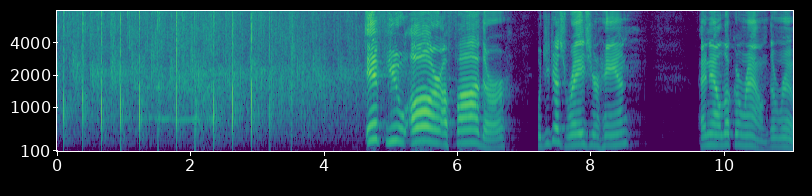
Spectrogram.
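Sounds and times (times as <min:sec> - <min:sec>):
audience applause: 0:00.0 - 0:04.6
speech: 0:04.6 - 0:08.6, 0:09.6 - 0:11.0.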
